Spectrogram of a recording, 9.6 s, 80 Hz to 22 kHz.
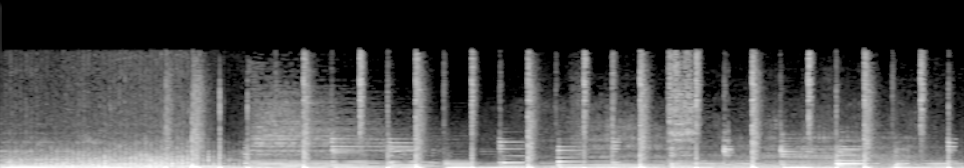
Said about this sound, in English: Today, I'm flying on an Airbus H125 helicopter, and you're on a Qantas Boeing 787 Dreamliner.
